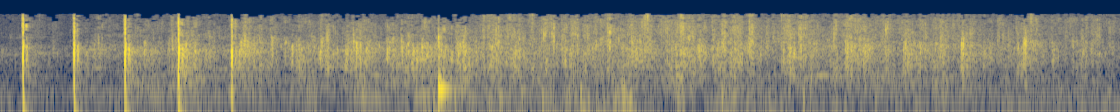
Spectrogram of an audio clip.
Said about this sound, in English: Hallelujah. Be clapping.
